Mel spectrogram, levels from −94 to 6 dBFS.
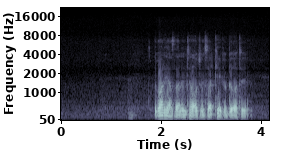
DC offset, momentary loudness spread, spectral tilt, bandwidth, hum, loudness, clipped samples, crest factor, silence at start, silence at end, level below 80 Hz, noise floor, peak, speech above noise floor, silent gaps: under 0.1%; 10 LU; -8.5 dB/octave; 8.2 kHz; none; -22 LUFS; under 0.1%; 20 dB; 1.35 s; 0.35 s; -56 dBFS; -59 dBFS; -4 dBFS; 38 dB; none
